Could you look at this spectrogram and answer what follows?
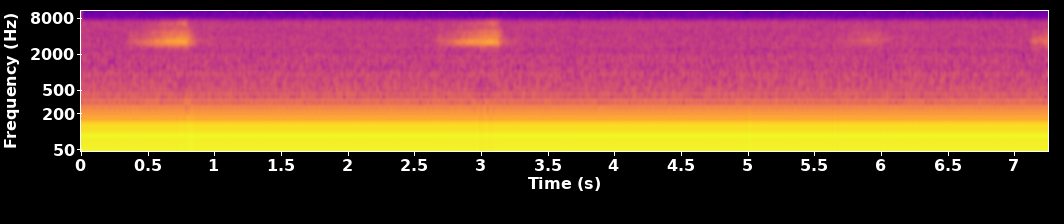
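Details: Webcam recording of a barn owl looking for food, 8-7-15: two loud hissing screeches about two seconds apart, followed by fainter ones, with a low hum throughout.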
